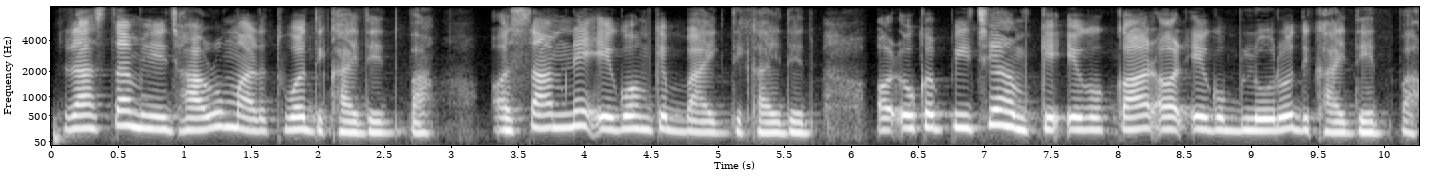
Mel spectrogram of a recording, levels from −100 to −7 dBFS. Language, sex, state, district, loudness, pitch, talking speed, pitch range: Bhojpuri, female, Bihar, East Champaran, -14 LUFS, 230 Hz, 165 wpm, 200-250 Hz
